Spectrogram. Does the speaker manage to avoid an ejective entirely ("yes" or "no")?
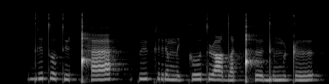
yes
